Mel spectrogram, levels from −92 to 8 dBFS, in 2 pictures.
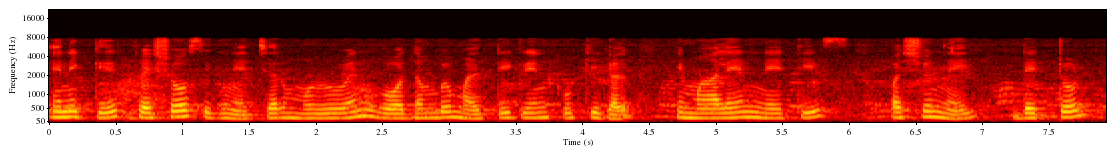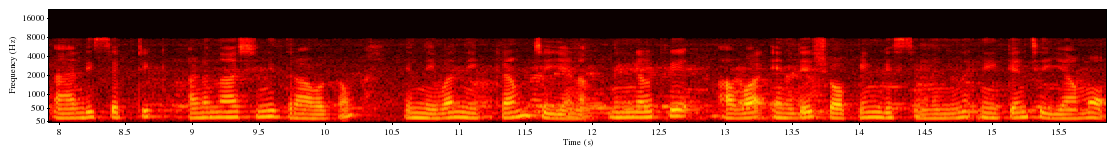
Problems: background conversations at intervals, low volume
